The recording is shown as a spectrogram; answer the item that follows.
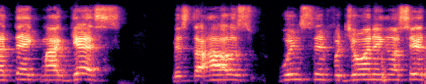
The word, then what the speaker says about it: Hollies: brooklyn park mayor and my name is spelled h-o-l-l-i-e-s so hollis winston for brooklyn park mayor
